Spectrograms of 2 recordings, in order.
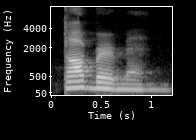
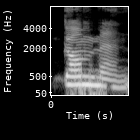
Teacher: there's a tendency for Chinese speakers to drop the ver, the second syllable · Shown in: second take · Like government, like that.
